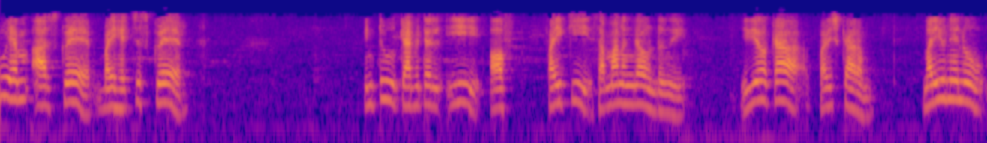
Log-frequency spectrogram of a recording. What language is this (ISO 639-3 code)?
tel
